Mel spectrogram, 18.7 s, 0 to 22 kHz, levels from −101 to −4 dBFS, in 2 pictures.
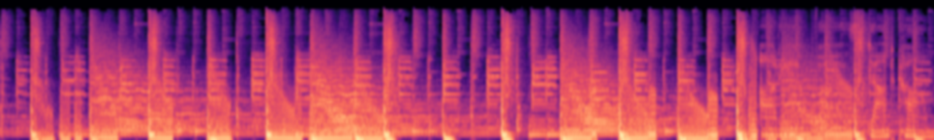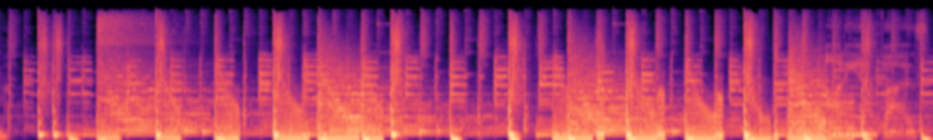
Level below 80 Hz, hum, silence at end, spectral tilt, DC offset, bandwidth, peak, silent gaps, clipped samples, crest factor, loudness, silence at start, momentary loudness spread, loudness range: -24 dBFS; none; 0 s; -5.5 dB/octave; under 0.1%; 16.5 kHz; 0 dBFS; none; under 0.1%; 18 dB; -20 LUFS; 0 s; 9 LU; 5 LU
